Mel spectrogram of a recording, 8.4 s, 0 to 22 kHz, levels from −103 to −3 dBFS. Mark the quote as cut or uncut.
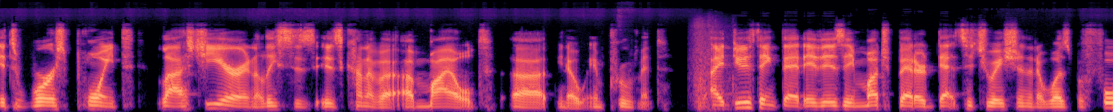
cut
